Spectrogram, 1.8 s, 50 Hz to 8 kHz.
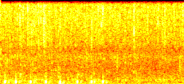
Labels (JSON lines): {"label": "biophony, squirrelfish (Holocentrus)", "recorder": "SoundTrap 300"}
